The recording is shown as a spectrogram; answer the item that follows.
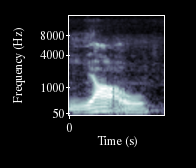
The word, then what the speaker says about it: Ya'oh: God's name is pronounced Yao according to this inscription and to the other sources that we will discuss later.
